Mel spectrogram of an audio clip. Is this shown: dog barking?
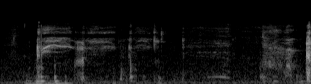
no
